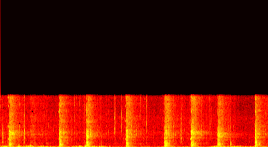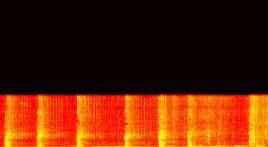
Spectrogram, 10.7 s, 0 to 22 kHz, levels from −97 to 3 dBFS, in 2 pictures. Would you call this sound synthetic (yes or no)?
no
